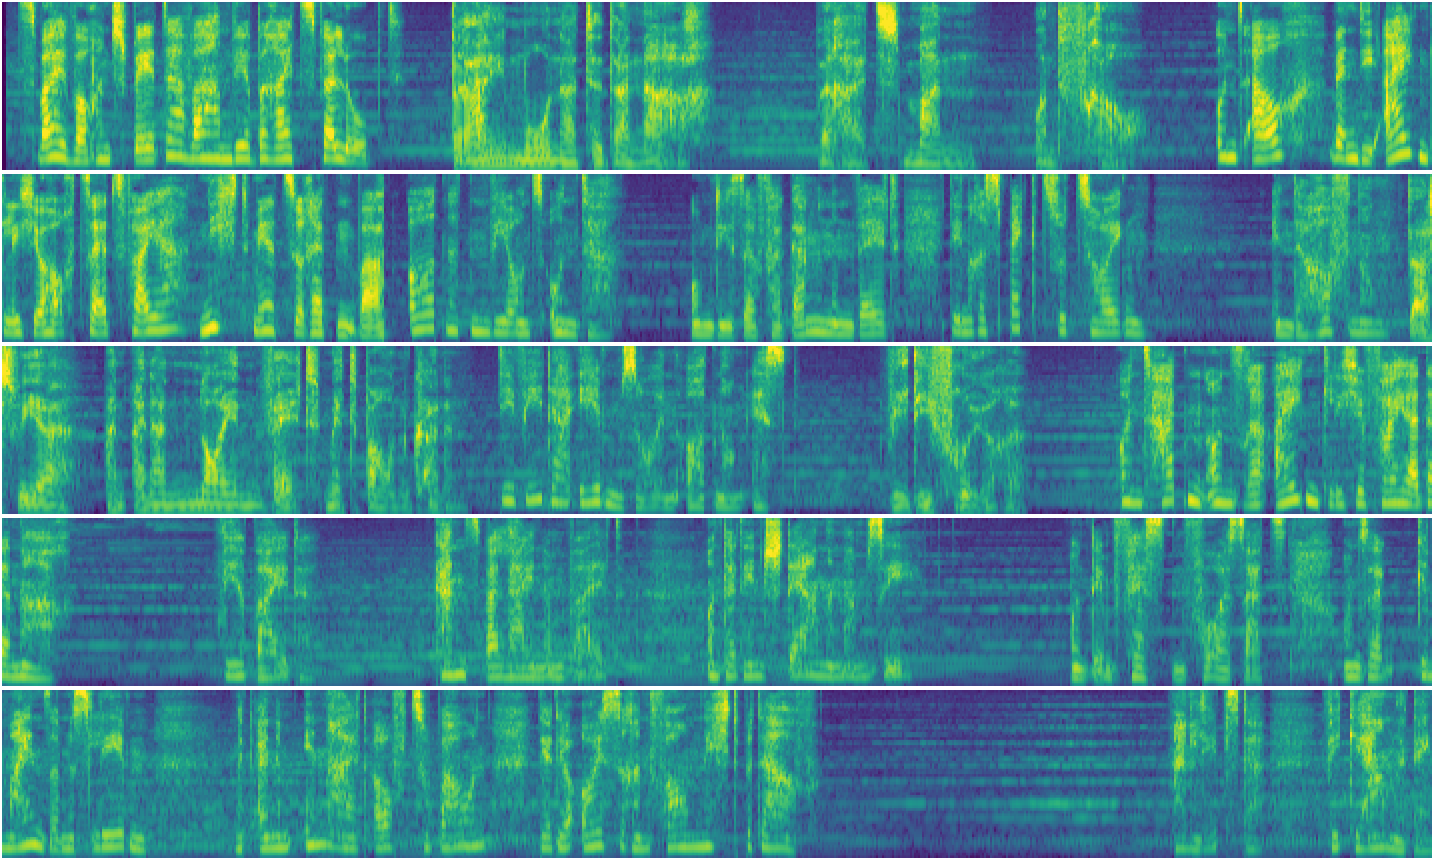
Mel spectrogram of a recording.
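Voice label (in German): Hörspiel; EPSILON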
